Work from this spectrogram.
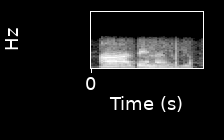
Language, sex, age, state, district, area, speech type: Telugu, female, 18-30, Andhra Pradesh, Srikakulam, urban, conversation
